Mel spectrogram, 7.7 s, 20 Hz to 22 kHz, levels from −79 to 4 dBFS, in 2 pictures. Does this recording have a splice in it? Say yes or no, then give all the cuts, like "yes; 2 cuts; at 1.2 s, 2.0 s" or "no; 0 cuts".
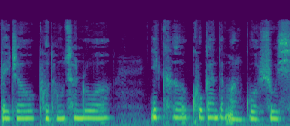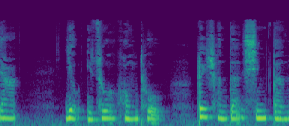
no; 0 cuts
